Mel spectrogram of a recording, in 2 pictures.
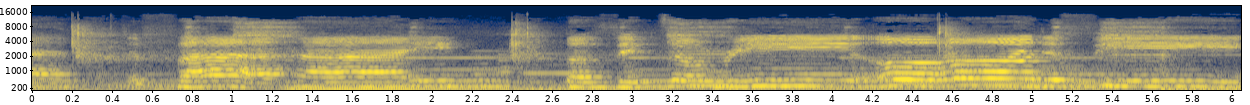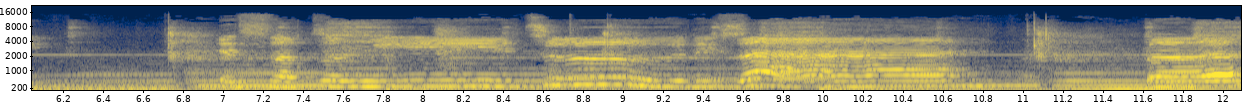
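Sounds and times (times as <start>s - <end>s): girls singing: 0.0s - 6.1s, 7.0s - 12.0s
recorded backing music: 0.0s - 12.0s.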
